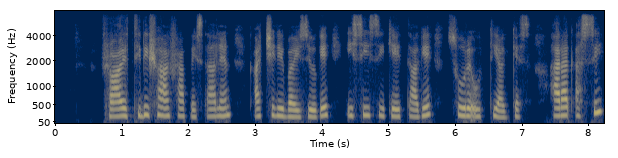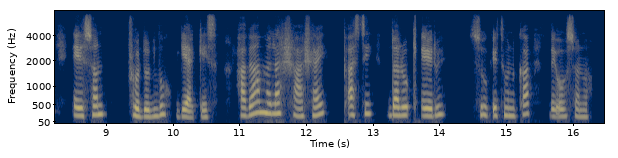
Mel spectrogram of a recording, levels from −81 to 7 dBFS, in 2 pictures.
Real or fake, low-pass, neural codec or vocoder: fake; 7.2 kHz; codec, 16 kHz in and 24 kHz out, 0.6 kbps, FocalCodec, streaming, 2048 codes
